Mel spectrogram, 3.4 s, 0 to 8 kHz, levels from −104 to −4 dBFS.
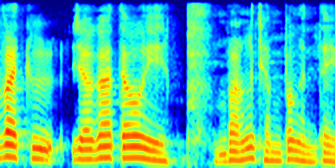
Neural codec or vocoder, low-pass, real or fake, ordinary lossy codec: none; 7.2 kHz; real; none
